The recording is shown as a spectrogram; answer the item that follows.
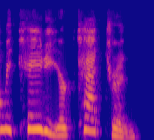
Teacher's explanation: the th sound is not in the Greenlandic pronunciation or Danish for that matter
